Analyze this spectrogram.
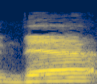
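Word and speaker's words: Д: অনেকটা মিল আছে, কিন্তু একটু কাইন্ডলি একটু ফলো করেন, মনোযোগ দিয়ে দেখেন। হ্যাঁ, ঠিক আছে। আচ্ছা, তার মানে এটার উচ্চারণ আমরা একটা সুপার পাইলাম বা চেয়ার পাইলাম, যেটার উচ্চারণ হচ্ছে রাশিয়ান ভাষায় দ্য।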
